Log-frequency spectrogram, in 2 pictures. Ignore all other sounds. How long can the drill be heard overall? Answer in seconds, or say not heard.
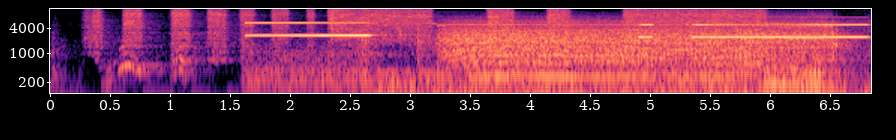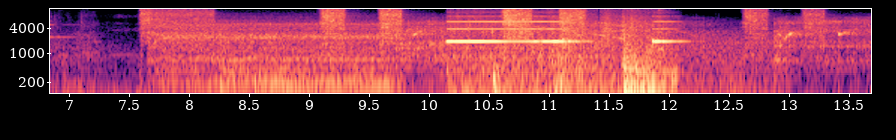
11 s.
